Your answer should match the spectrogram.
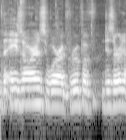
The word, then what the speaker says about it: Azores: And you didn't say it right, though. It's Azores.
